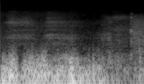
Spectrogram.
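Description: Wind buffeting the microphone: an irregular low rumble that fades away near the end.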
